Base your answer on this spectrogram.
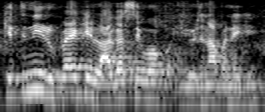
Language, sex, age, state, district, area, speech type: Hindi, male, 45-60, Bihar, Vaishali, urban, spontaneous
